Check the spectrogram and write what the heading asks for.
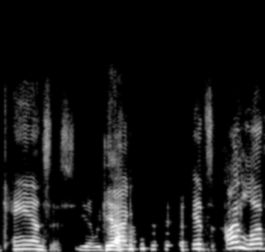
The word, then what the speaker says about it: Kansas: I mean, we don't say Kansas. We drag the first syllable, Kansas.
